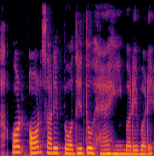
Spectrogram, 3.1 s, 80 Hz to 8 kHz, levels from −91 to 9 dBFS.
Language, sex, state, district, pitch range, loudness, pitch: Hindi, female, Bihar, West Champaran, 210-255 Hz, -16 LUFS, 240 Hz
